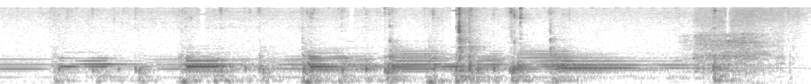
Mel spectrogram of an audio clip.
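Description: Piano-like software instrument played from a MIDI keyboard controller and heard through a laptop's built-in speakers: several notes and chords over about three seconds, dying away near the end.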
